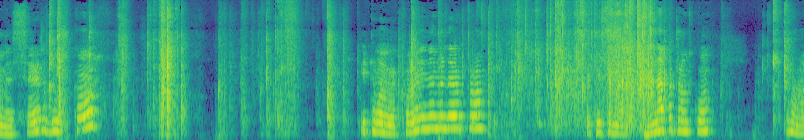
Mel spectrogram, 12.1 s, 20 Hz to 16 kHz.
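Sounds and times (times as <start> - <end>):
cardboard tearing: 1.7 - 5.2, 7.1 - 10.0.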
